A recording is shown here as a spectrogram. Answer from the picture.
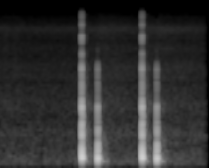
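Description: A computer mouse clicked twice, about half a second apart. Each click is a quick pair of sharp clicks as the button is pressed and released, typical of advancing through presentation slides.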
